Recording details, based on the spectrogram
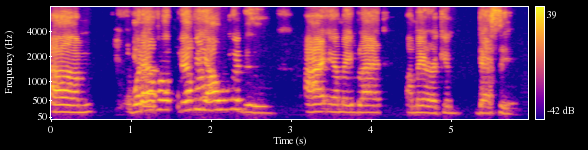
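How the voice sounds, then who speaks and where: A man speaks his mind as a panel guest, blunt and emphatic. His voice sits fairly high for a man. The sound comes through a video call. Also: fairly even intonation, a little slow. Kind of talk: casual talk on a live video call.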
